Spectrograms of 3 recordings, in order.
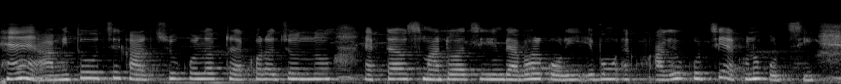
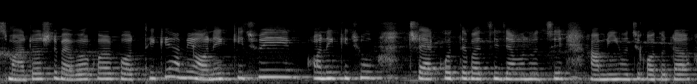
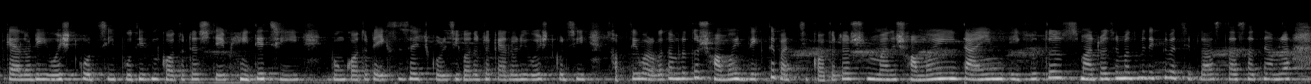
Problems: none marked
